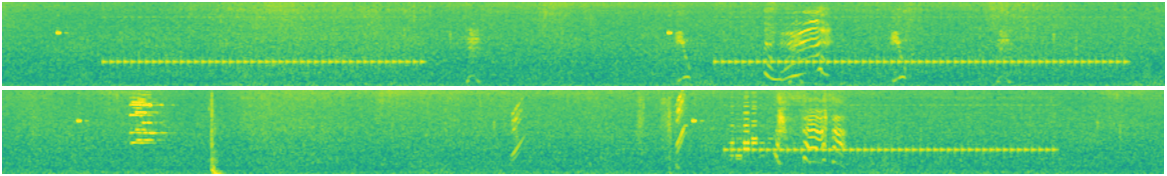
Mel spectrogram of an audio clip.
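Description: A steady electronic beeping tone sounds as dialogue text types out.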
